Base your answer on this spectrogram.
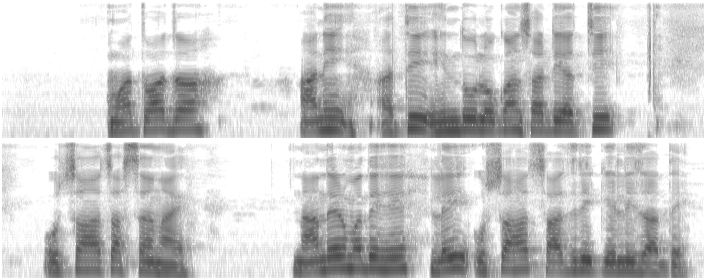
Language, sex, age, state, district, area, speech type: Marathi, male, 18-30, Maharashtra, Nanded, urban, spontaneous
